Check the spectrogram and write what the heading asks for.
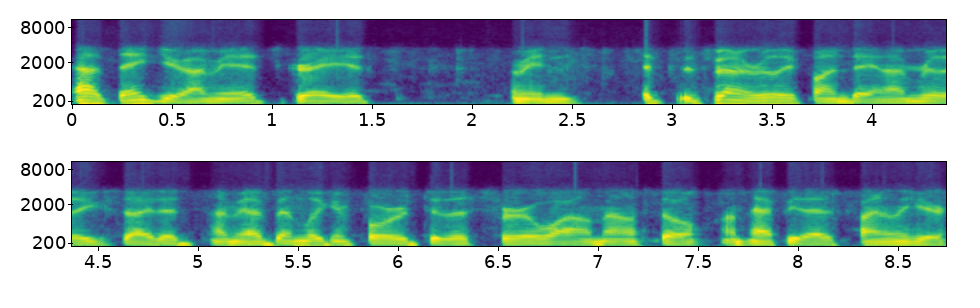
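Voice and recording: Spoken at a fast pace with an American accent, the voice shows little pitch movement. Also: man, low pitch for a man.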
